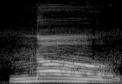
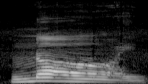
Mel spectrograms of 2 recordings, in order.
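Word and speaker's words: νῷν: Non, o quienes pronuncian la iota suscrita, noin.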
